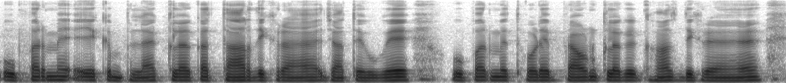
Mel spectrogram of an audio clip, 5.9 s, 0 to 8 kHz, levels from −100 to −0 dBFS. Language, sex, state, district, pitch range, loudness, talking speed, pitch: Hindi, male, Jharkhand, Garhwa, 110-115 Hz, -18 LUFS, 225 wpm, 115 Hz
